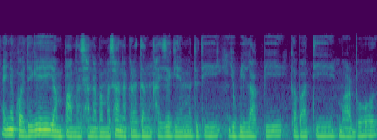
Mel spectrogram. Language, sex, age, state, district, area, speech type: Manipuri, male, 18-30, Manipur, Imphal West, rural, spontaneous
